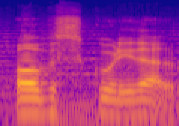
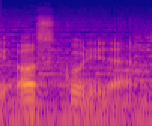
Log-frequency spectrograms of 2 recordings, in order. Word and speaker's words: oscuridad: You know, darkness in Spanish used to be pronounced obscuridad, right? However, as time passed, that B in between the O and the S got lifted, and now you should say oscuridad without pronouncing the B.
